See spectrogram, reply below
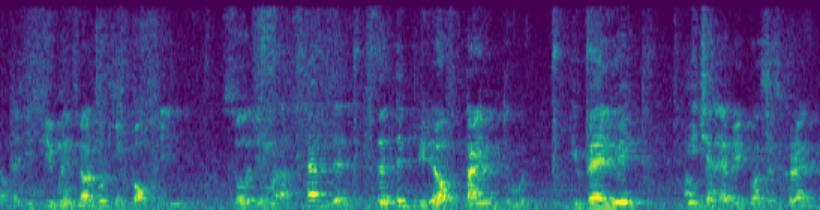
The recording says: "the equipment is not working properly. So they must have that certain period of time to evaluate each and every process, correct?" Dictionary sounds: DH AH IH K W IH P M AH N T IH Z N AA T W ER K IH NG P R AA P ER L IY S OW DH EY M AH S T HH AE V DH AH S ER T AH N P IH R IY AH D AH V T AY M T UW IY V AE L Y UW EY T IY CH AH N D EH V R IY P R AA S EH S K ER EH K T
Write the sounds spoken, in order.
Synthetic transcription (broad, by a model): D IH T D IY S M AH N IH S N AA T W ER K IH NG P R AA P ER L IY S OW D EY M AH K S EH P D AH S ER T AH N P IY R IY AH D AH F T AY M T UW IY V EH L Y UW EY T IY CH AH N EH V R IY P R AA S EH S K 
